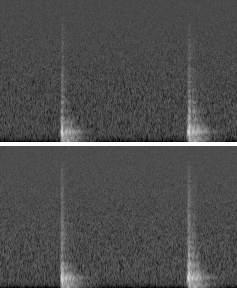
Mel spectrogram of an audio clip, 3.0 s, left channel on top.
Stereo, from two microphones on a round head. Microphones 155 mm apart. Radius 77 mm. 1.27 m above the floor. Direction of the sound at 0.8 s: 35° right (ahead or behind).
